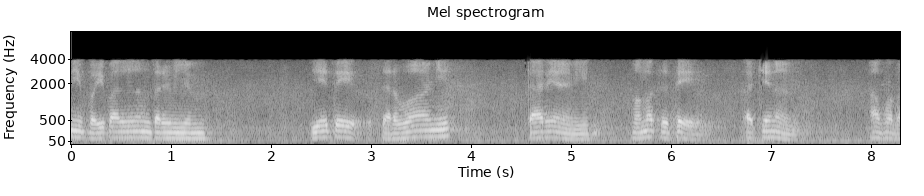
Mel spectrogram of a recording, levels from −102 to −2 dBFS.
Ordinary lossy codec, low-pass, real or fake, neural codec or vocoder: AAC, 16 kbps; 7.2 kHz; fake; codec, 24 kHz, 0.9 kbps, WavTokenizer, large speech release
